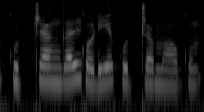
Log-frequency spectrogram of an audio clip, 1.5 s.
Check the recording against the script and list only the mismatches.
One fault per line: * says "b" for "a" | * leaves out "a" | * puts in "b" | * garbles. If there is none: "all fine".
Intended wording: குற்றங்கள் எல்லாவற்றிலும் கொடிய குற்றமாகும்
* leaves out "எல்லாவற்றிலும்"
